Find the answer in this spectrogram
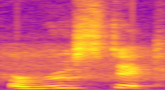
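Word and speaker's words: Antigonish: live in what's called austic County and that is m pronounced because it doesn't look quite like how it's pronounced but austic the word austic came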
